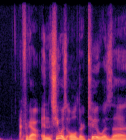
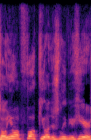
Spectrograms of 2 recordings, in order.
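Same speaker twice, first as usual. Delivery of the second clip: higher, mock angry snap at her; retold angry outburst; 6 semitones higher than usual. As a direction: play the boyfriend telling her off. Acted quarrel outside bar.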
